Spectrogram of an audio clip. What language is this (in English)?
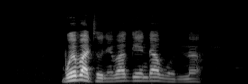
Ganda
